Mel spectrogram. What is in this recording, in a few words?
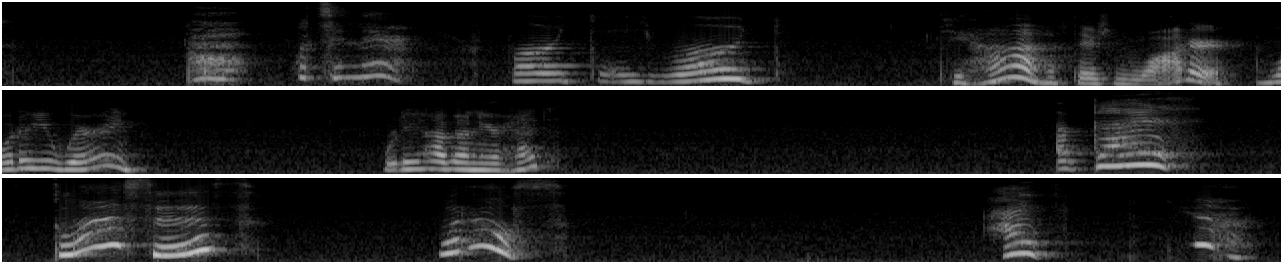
toddler talk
